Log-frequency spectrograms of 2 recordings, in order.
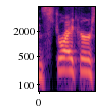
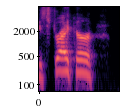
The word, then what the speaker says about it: Striker: Follow me, your host, at Twitter and Instagram at SN Striker, spelled with a Y.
